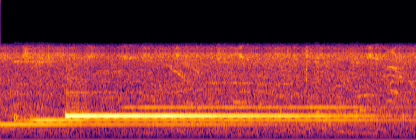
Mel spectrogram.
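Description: Public-address chime: four notes struck one after another, each higher than the last, ringing on together and fading near the end. It is the signal that opens a PA announcement.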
